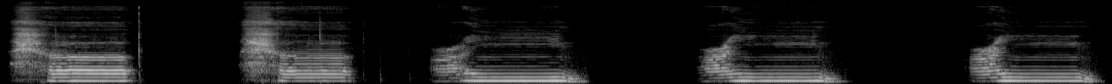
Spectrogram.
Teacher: وسط حلق سے عین ادا ہوتا ہے اور ہا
